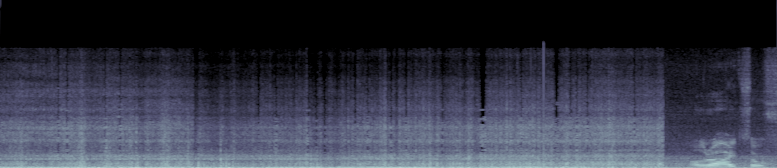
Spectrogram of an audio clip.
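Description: Wind and road noise roar past a fast-moving vehicle.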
